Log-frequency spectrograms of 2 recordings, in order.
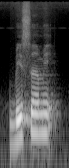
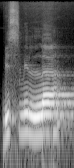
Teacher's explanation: Sinnya jangan ada pantulan Pak ya.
